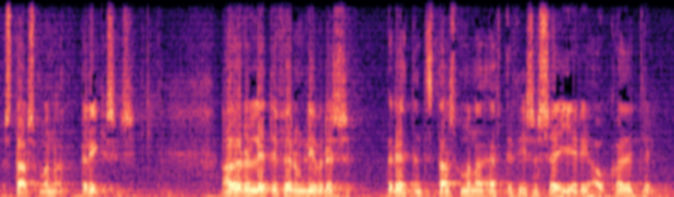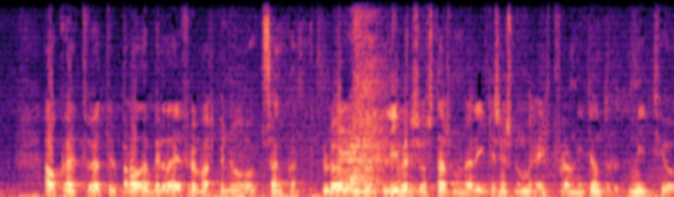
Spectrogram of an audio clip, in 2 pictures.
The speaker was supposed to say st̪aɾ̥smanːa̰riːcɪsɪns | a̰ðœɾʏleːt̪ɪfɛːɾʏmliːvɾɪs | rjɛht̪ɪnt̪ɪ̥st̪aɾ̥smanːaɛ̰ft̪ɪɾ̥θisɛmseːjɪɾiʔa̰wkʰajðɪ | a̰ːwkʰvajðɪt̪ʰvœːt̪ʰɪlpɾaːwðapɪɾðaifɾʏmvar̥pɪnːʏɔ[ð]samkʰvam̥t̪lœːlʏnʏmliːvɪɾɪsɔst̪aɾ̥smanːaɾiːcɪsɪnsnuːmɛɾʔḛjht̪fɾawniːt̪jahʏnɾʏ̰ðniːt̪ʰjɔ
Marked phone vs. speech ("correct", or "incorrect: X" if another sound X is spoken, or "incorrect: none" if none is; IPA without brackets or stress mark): incorrect: ɣ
